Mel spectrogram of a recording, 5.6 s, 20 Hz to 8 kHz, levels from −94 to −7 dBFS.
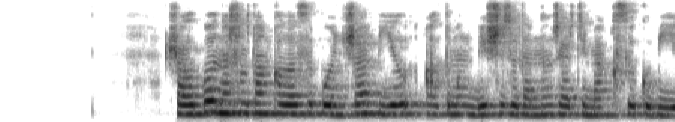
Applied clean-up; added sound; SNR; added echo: none; none; none; none.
